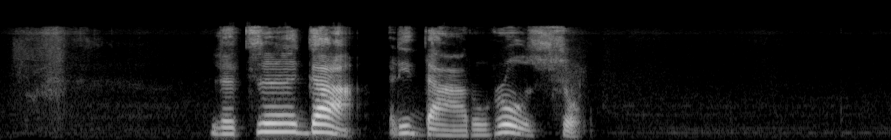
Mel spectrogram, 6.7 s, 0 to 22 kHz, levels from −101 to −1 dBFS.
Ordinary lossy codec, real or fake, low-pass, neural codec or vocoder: Opus, 32 kbps; real; 9.9 kHz; none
